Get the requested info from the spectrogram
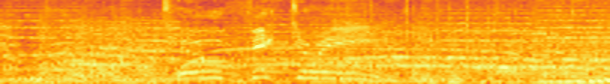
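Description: A crowd cheering and shouting in celebration of a finished eating challenge, over background music.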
